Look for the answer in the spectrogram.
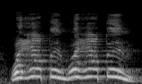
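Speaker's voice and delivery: high, loud frantic shouts; panicked yelling. A narrator's reading. Passengers flee down the corridor, yelling high and loud. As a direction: yell in panic after the blast. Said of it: "screaming and yelling".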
